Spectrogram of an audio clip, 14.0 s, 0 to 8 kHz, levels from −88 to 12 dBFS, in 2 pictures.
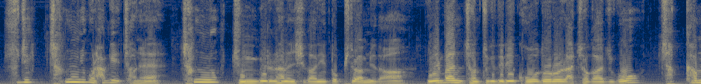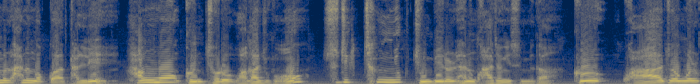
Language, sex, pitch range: Korean, male, 130-185 Hz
